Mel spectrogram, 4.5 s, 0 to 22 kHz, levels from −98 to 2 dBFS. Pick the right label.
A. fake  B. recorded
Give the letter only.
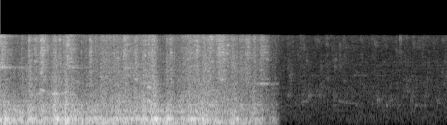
B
